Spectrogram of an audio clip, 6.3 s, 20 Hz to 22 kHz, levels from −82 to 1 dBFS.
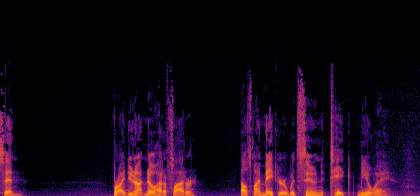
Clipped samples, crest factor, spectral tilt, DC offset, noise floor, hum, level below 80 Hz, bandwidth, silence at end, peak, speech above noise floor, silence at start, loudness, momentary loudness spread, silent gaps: under 0.1%; 22 dB; -5 dB/octave; under 0.1%; -63 dBFS; 60 Hz at -55 dBFS; -60 dBFS; 15 kHz; 0.45 s; -2 dBFS; 43 dB; 0 s; -21 LUFS; 6 LU; none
